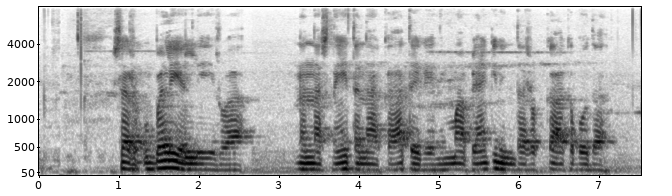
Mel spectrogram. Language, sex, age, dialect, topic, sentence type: Kannada, male, 41-45, Central, banking, question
